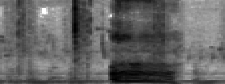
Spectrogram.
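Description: A short, loud growl from a woman's voice, roughly two-thirds of a second long, rough and throaty, sliding down in pitch before cutting off, with a steady background hum around it.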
